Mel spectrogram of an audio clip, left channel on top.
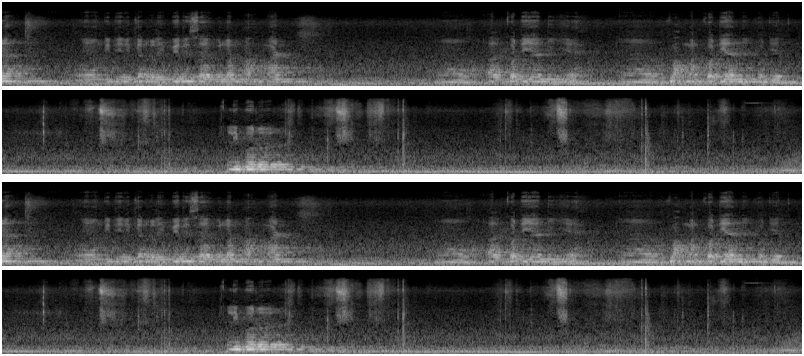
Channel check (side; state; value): both; identical; correlation 1.00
